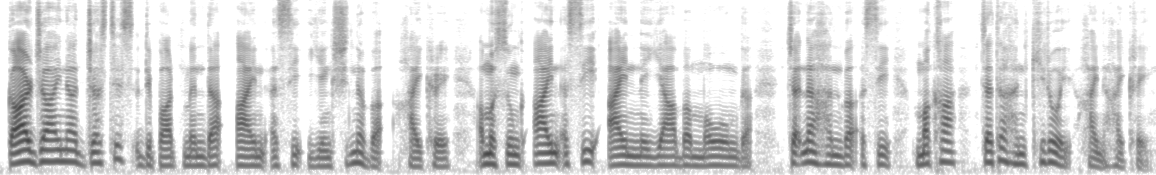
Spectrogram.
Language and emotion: Manipuri, neutral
